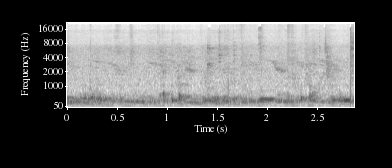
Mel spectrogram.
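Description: Soft, low cooing of pigeons, repeated murmuring calls close by with no talking.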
